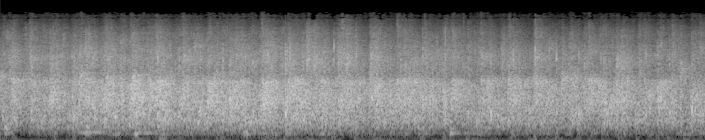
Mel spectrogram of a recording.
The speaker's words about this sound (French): Et je crois qu'il faut vraiment applaudir très fort les quatre intervenants.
